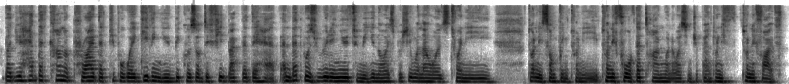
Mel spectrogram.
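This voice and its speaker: A woman's voice: deep voice, little pitch movement, fast talker, vocal fry, mellow, husky. A middle-aged woman with a French accent, telling her personal story in a reflective way with many fillers and restarts. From France. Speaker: invited speaker. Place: online session.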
